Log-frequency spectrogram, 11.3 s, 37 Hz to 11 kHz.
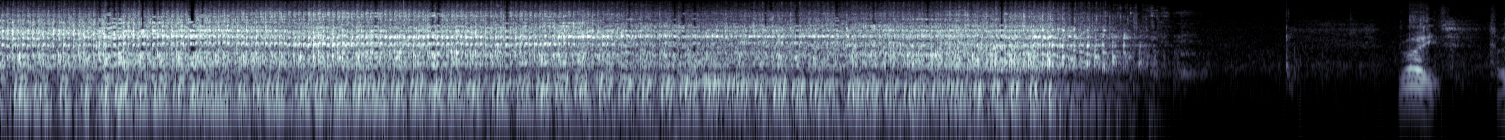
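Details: BSA A65 twin after engine rebuild: busy, even idle with steady mechanical ticking and no knock, then clean shutdown; oil circulating, no smoke, bottom end healthy.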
